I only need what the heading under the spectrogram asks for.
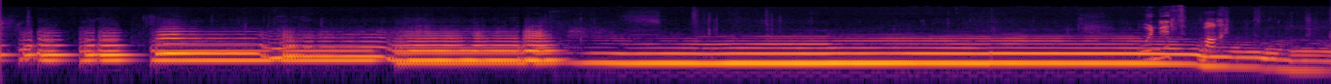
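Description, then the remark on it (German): An alphorn is blown at an alphorn-blowing lesson in Garmisch-Partenkirchen in the Werdenfelser Land, playing a few short, choppy notes, then stepping between sustained tones into one long, loud, steady low note that finally slides downward, with no talking over it. “Und ich freue mich, dass ihr alle da seid beim Alpanblasen.”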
